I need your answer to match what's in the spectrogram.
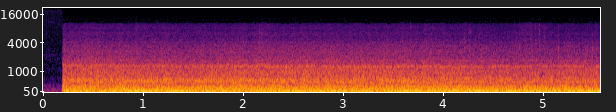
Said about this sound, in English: And there is, you're so hearing, you know, just the regular noise at freeway speeds.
